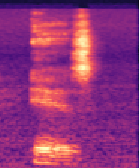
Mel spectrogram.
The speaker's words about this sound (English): you can incorporate the sound of a cat crying in the background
